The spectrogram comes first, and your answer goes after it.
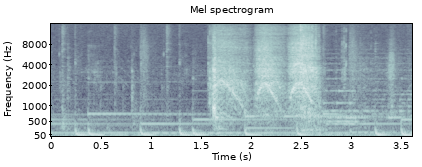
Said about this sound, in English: Just until the screwdriver says it's tight enough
